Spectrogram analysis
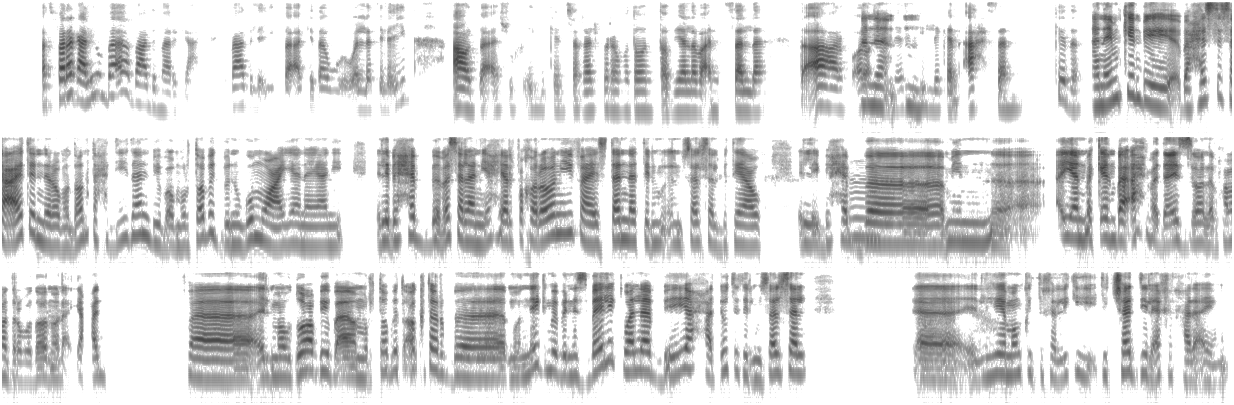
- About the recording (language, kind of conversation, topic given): Arabic, podcast, إيه اللي بيخلي الواحد يكمل مسلسل لحدّ آخر حلقة؟
- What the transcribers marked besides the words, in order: unintelligible speech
